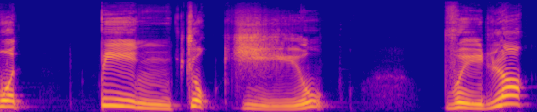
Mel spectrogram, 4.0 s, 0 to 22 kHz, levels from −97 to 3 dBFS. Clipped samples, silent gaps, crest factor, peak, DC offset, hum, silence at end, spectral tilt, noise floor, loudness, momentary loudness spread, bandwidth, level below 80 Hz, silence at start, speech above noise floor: under 0.1%; none; 18 dB; -4 dBFS; under 0.1%; none; 0.1 s; -4.5 dB/octave; -68 dBFS; -21 LUFS; 11 LU; 18 kHz; -72 dBFS; 0 s; 49 dB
